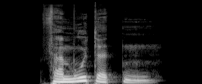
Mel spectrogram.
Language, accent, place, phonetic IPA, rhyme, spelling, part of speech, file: German, Germany, Berlin, [fɛɐ̯ˈmuːtətn̩], -uːtətn̩, vermuteten, adjective / verb, De-vermuteten.ogg
- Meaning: inflection of vermutet: 1. strong genitive masculine/neuter singular 2. weak/mixed genitive/dative all-gender singular 3. strong/weak/mixed accusative masculine singular 4. strong dative plural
